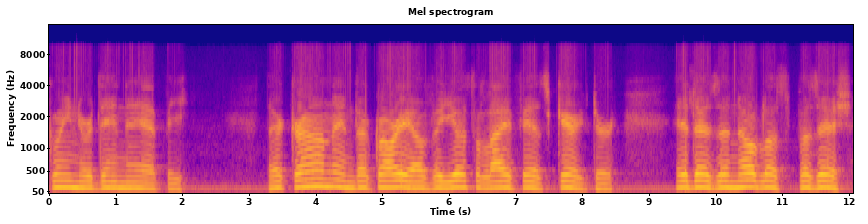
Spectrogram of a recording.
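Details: Female patient reading a paragraph aloud during a neurologic exam; lower motor neuron lesion causing flaccid (LMN) dysarthria, with a soft, muffled, hypernasal, breathy voice; flaccid dysarthria.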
